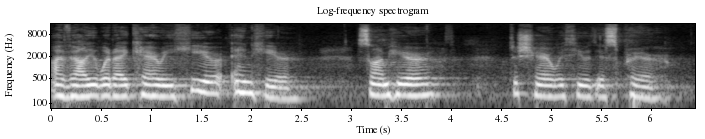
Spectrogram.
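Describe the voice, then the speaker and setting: Delivered at a fairly slow pace with long, frequent pauses, the speech is monotone and flat, with audible room echo. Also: woman. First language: Anishinaabe. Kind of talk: ceremonial opening remarks.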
